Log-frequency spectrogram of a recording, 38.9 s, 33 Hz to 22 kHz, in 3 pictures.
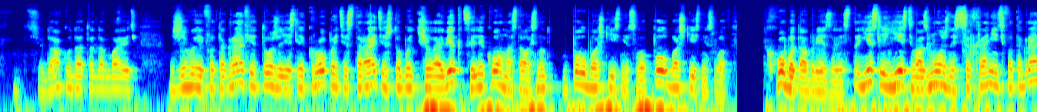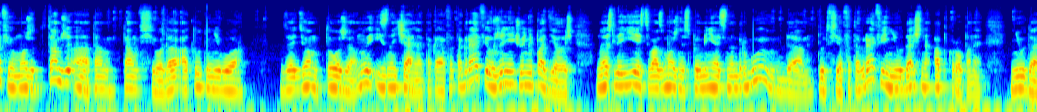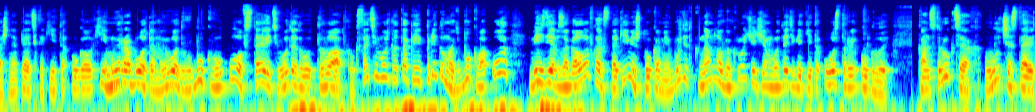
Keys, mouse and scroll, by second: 0.2 space, 2.0-2.4 ctrl+scroll down 1, 2.4 space, 2.8 space, 2.9 space, 8.8 space, 9.1 space, 11.0 ctrl+shift+3, 11.6 ctrl+click, 14.5 space, 15.0 ctrl+click, 18.9 ctrl+click, 19.6 ctrl+click, 23.7 space, 24.2 space, 24.2 space, 27.0-27.3 ctrl+scroll up 1, 27.6 ctrl+м, 30.4-31.5 ctrl+scroll down 1, 33.4 ctrl+scroll down 1, 34.3 ctrl+scroll up 1, 35.4 space, 35.9 space, 35.9 space, 36.8 ctrl+scroll down 1, 38.4 ctrl+click.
